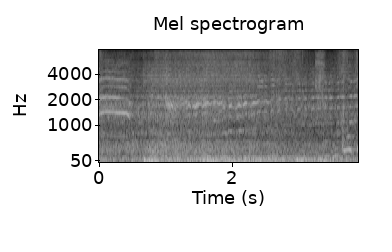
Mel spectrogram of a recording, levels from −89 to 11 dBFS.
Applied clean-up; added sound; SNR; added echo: none; Gunshot, gunfire; 17 dB; reverberation time 1.9 s.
